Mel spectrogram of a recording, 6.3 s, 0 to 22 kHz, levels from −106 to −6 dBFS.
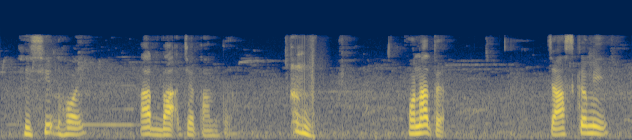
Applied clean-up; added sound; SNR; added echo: none; none; none; none.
